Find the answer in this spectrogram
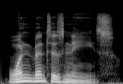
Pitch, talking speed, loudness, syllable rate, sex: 110 Hz, 195 wpm, -16 LUFS, 4.9 syllables/s, male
